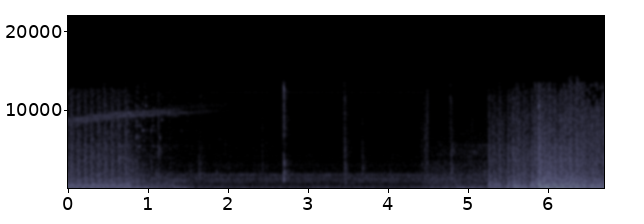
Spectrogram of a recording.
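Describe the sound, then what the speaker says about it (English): Rapid bursts of gunfire, sharp cracks and thrown explosives ring out over a noisy, busy soundscape in the video game Rainbow Six Vegas 2, growing louder and denser toward the end. "Oh, look out, they're throwing explosions at us."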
